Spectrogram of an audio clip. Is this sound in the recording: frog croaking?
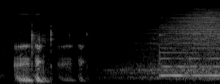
yes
